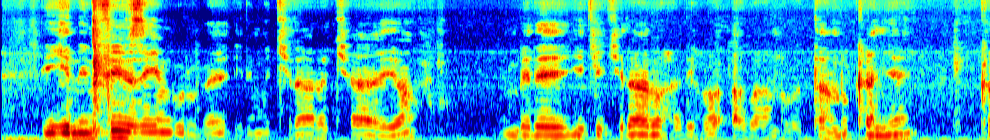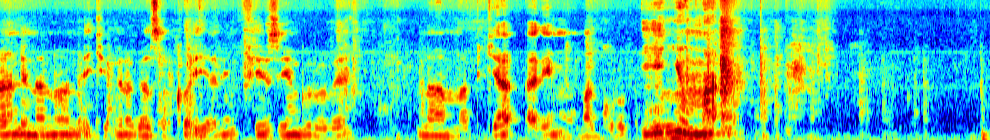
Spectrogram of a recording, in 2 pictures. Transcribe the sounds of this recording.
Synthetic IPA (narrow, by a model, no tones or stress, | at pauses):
ijiniɱfiːzijiŋɡuɾuβe̞iɾimuciɾaɾo̞caːjo̞ | imbe̞ɾe̞jiciciɾaɾo̞haɾiɦo̞aβaːn̥huβatʰaːndukʰaɲe̞ | kʰaːndinano̞ːne̞iciɡaɾaɡazakʰo̞̰ʔijaɾiɱfizijiŋɡuɾuβe̞ | namabjaːɾimumaɡuɾujiɲuma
